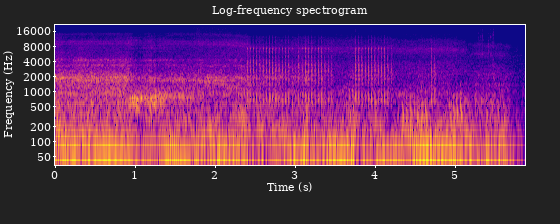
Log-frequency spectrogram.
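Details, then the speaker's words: 1995 Nissan 240SX engine in a 1997 S14 shell, first start after reinstall; uneven, lumpy idle with a faint hiss. Giant vacuum leak because the brake booster vacuum line was not hooked up. "Sounded like I had a vacuum leak, which I thought I took care of all of them. And we have a giant vacuum leak because I didn't hook up the brake booster."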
